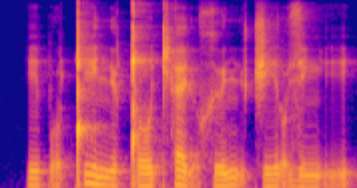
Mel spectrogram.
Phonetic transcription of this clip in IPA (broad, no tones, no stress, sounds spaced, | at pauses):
i p o̰ ǃ i nʲ o ǃ o cʰ ɛ ɾʲ o̰ x ɨ nʲ ṵ t͡ʃ i ɾ o̰ zʲ ɐ ɲ ḭ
